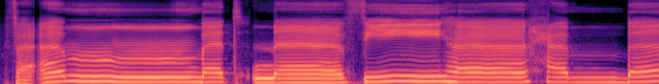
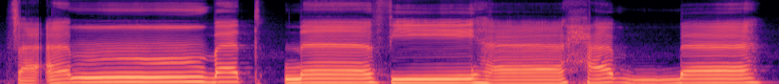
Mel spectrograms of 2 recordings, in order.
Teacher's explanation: Berwakof pada huruf yang berharokat fathatain, dia dibaca jadi 2 harokat. Namanya mad iwad.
